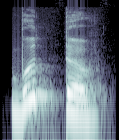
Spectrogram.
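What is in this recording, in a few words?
"быд тӧв", Komi, female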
